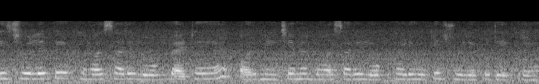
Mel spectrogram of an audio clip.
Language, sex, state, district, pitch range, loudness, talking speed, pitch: Hindi, female, Chhattisgarh, Raigarh, 225-255 Hz, -15 LUFS, 245 wpm, 235 Hz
